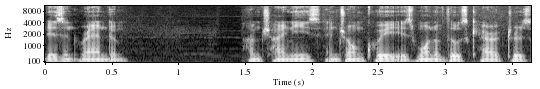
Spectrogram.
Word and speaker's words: Zhong Kui: In Mandarin, it's pronounced roughly Zhong Kui.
